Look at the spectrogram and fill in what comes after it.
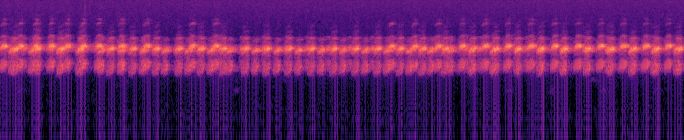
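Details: Tree frogs calling together by night from a forest pond in north-eastern Italy in mid-April: a continuous wall of fast, rattling pulsed notes from many overlapping voices.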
